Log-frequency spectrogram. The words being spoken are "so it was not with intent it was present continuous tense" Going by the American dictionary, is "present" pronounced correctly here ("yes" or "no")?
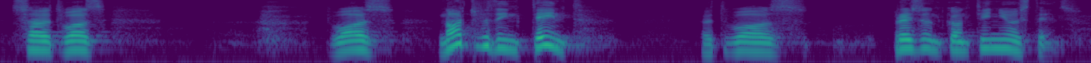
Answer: yes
